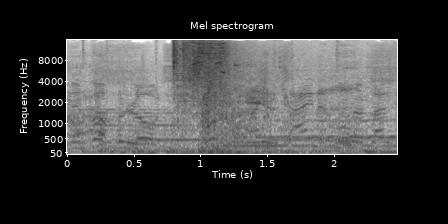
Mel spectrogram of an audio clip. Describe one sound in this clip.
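A loud explosion bursts and scatters debris.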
